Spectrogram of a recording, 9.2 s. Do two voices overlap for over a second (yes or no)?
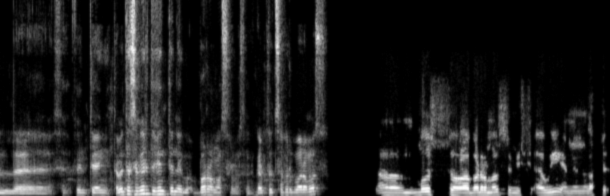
no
